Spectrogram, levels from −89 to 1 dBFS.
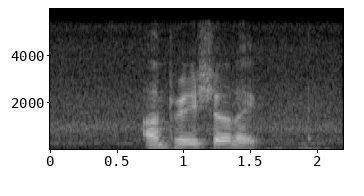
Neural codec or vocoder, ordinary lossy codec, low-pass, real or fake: none; none; 5.4 kHz; real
